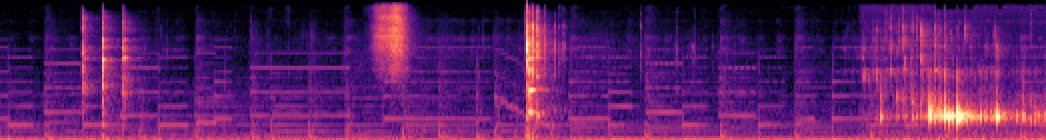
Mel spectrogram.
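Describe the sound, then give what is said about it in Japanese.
Creek in the Barrel beer, from a brewery in Kosuge village, Yamanashi Prefecture, is poured into a glass, a gurgling, fizzy stream in the last second or so, after a few light glass clinks, a short hiss and a sharp clack. “じゃあちょっとね今年のクリーク・イン・ザ・バレル飲んでいきましょうか”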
